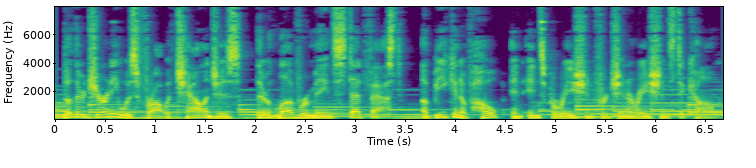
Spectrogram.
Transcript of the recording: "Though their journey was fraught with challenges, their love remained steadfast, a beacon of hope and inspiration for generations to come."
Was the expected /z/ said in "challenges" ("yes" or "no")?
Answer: yes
